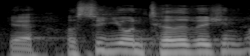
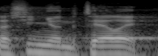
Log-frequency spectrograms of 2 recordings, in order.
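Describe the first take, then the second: First: Mock Leamington Spa English accent, higher pitched and quick. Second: Said in the usual way. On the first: Scottish comic mimics a Leamington Spa viewer, English accent. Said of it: "a very convincing Leamington Spa accent". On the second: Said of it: "somebody in Scotland saying".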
